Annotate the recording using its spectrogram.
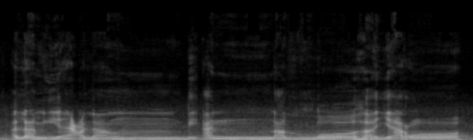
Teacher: میم ساکن کے بعد با آ رہا ہے تو یہاں پہ اخفاء شفیع ہوگا یعنی ہونٹوں میں ہم آواز کو رکھ کے پڑھیں گے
